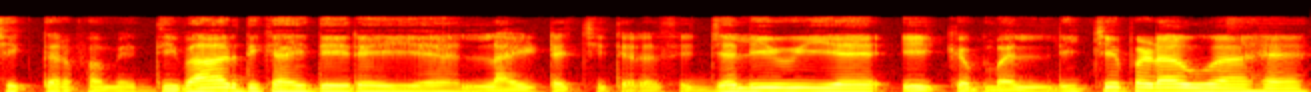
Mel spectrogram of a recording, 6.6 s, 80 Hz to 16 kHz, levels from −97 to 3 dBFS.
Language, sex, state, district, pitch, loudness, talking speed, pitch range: Hindi, male, Himachal Pradesh, Shimla, 115 Hz, -16 LUFS, 190 wpm, 105-130 Hz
